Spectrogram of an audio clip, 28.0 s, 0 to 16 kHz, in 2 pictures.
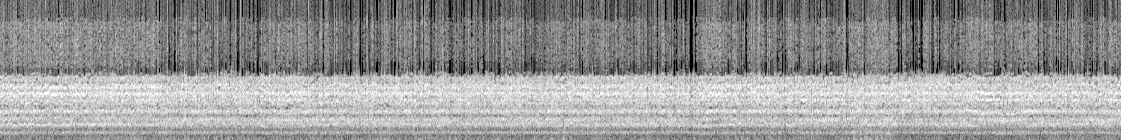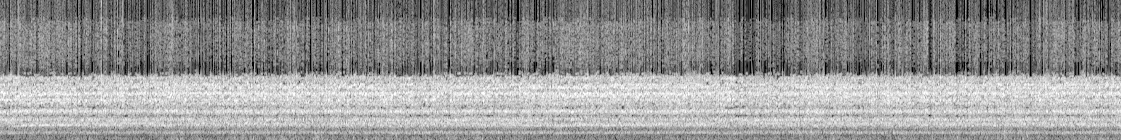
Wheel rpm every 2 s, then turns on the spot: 220, 230, 230, 230, 230, 230, 230, 230, 240, 230, 230, 230, 230, 230.
none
